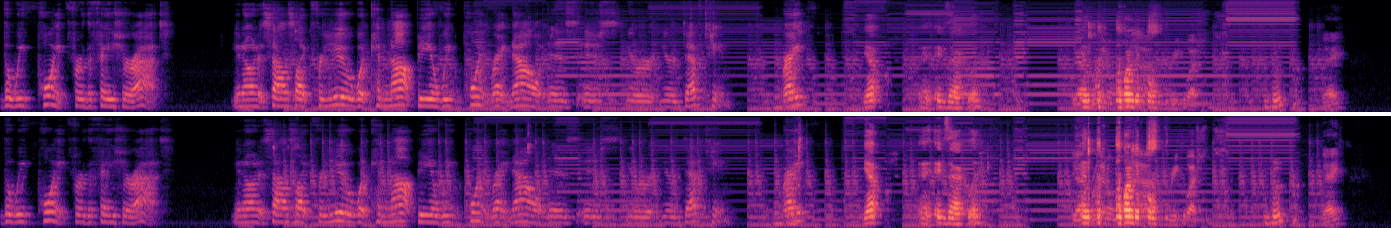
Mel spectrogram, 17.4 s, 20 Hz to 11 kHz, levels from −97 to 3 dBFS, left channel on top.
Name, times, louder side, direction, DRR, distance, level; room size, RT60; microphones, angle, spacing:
voice 1, 0.0-2.1 2.9-9.1 9.8-10.0 13.7-13.8, left 3 dB, 70° left, 2.1 m, -35 dB
sound 1, 3.0-3.1 3.5-5.1 5.5-7.0 7.4-8.9 9.3-10.9 11.3-12.8 13.2-14.7 15.1-16.7, right 2 dB, 40° right, 2.1 m, -48 dB
sound 2, 5.9-16.2, left 3 dB, ahead, 6.3 m, -49 dB
voice 2, 9.7-10.0 10.8-11.0 11.5-12.3 13.5-13.6 13.9-14.5 15.8-16.2, right 5 dB, 75° right, 0.7 m, -25 dB
voice 3, 13.4-15.4 16.5-16.8, right 3 dB, 55° right, 1.4 m, -39 dB
11.5 x 7.1 x 2.3 m
head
